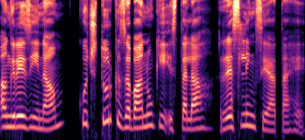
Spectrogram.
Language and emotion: Urdu, neutral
